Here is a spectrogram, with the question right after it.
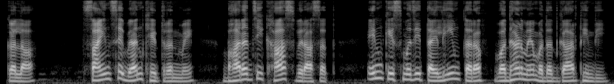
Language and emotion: Sindhi, neutral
